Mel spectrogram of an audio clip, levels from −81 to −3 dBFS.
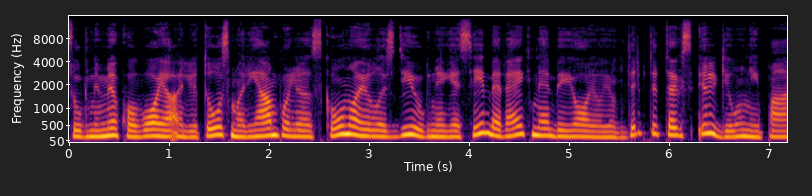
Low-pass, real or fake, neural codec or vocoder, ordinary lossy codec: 14.4 kHz; fake; codec, 44.1 kHz, 3.4 kbps, Pupu-Codec; AAC, 96 kbps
